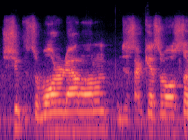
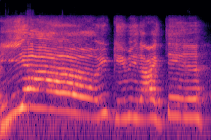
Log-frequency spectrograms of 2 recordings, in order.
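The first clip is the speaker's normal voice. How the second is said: real excitement; 10 semitones higher, much slower than usual. Real, not acted. Worker seizing on a forklift prank idea, excited. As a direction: blurt it as the idea strikes.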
